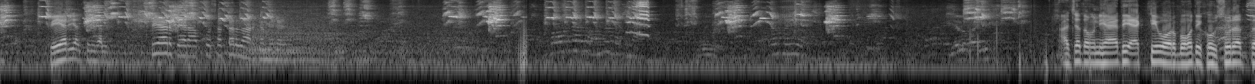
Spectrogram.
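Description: Parrots chirp and squawk shrilly nearby.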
